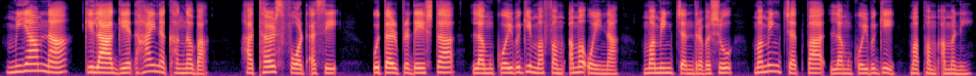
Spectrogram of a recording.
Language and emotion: Manipuri, neutral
